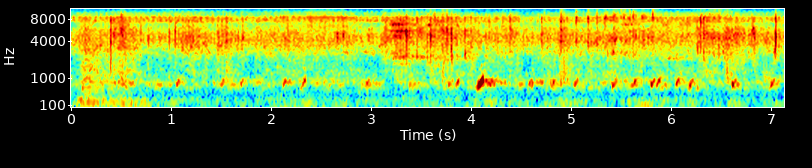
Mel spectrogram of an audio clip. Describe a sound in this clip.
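Quick little blips chime again and again as a game snake gobbles up glowing pellets.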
